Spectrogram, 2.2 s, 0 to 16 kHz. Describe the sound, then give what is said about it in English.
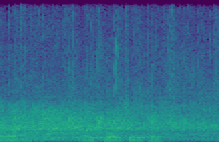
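An audience, the clapping coming from people over 50, claps steadily throughout, a dense, even wash of many hands with no breaks, and a faint voice murmurs underneath partway through. “And, and why is it only people over 50 who are clapping right now?”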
